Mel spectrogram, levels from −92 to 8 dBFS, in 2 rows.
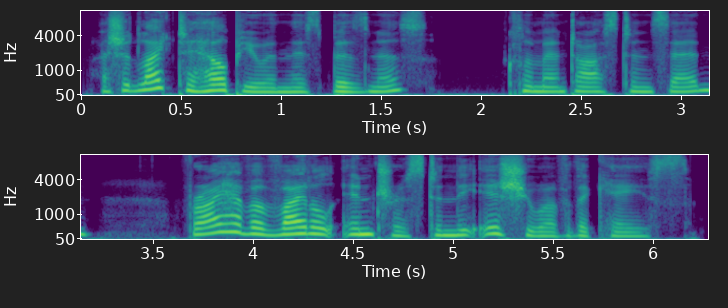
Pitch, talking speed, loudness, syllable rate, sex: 195 Hz, 230 wpm, -17 LUFS, 6.2 syllables/s, female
